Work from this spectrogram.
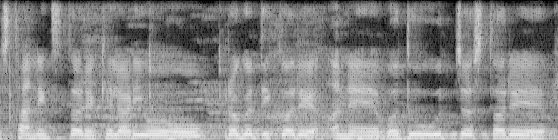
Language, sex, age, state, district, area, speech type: Gujarati, female, 18-30, Gujarat, Junagadh, rural, spontaneous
